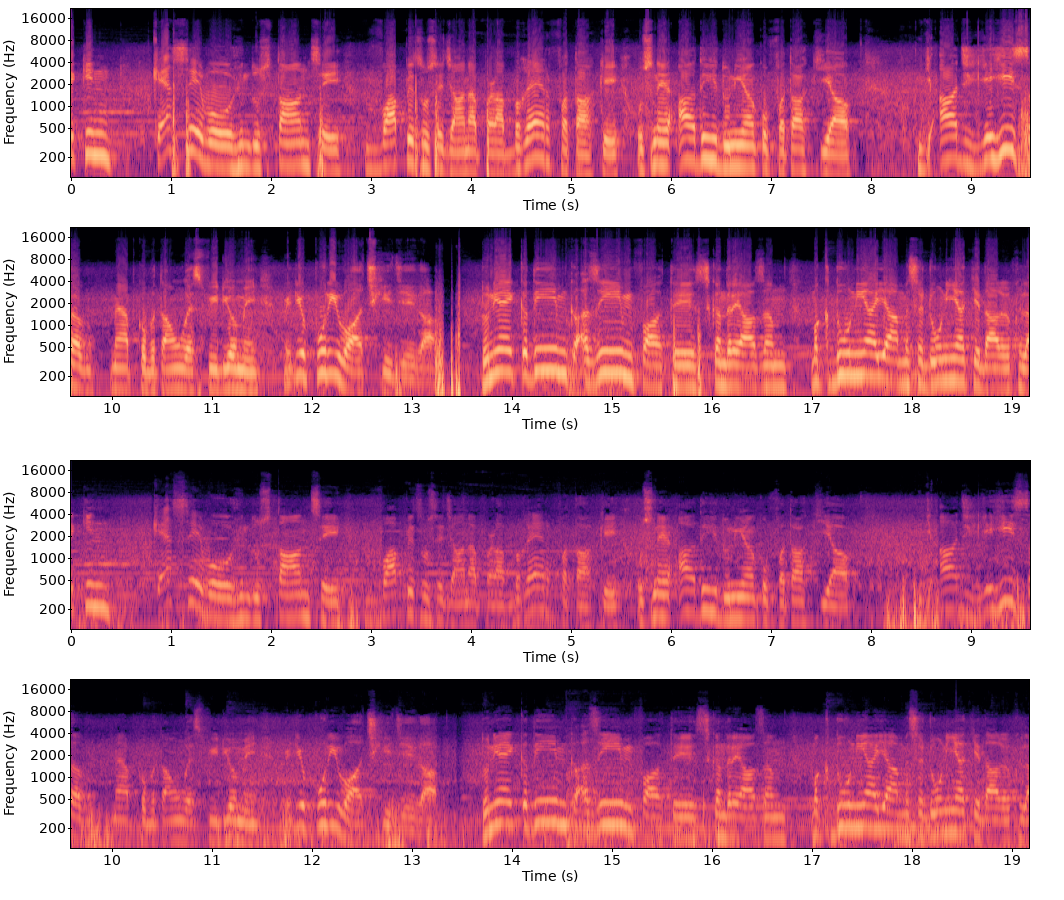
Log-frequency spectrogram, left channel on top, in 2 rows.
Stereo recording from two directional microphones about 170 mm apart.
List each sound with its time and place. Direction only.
0.0 s a man's voice: 30° left (ahead or behind)
3.2 s a man's voice: 40° left (ahead or behind)
11.9 s a man's voice: 25° left (ahead or behind)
